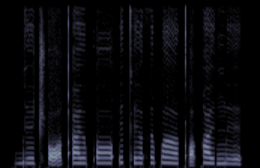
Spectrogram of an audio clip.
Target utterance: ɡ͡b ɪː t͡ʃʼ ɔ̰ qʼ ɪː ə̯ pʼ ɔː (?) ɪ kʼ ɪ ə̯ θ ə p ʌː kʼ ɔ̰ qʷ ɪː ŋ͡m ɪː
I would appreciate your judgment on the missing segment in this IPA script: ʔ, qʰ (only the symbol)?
ʔ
